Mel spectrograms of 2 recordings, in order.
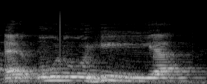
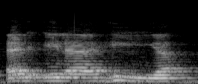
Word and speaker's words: الألوهية: الأولى الألوهية first way الألوهية Second way الإلهية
